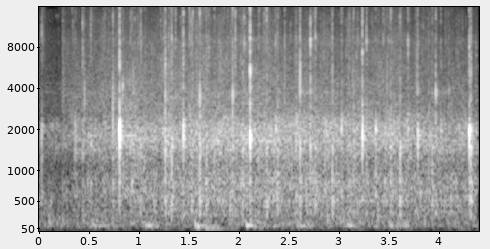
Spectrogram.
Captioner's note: audience applauding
